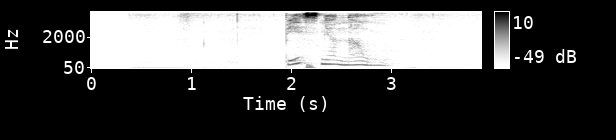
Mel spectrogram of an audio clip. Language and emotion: Russian, neutral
